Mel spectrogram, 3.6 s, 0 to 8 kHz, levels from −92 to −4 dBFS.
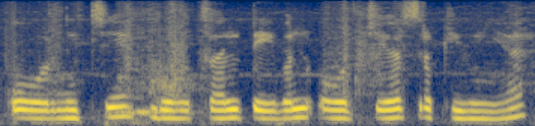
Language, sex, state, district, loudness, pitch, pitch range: Hindi, female, Haryana, Rohtak, -13 LUFS, 195 Hz, 190-205 Hz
